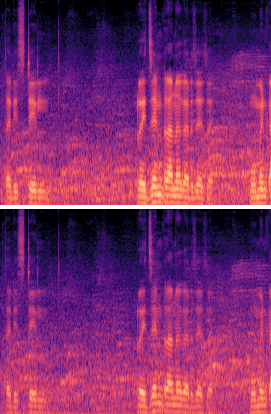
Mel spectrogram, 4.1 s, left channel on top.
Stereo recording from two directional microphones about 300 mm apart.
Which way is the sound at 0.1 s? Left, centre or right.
Centre.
